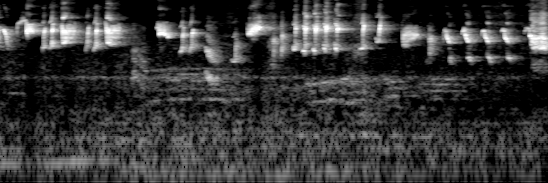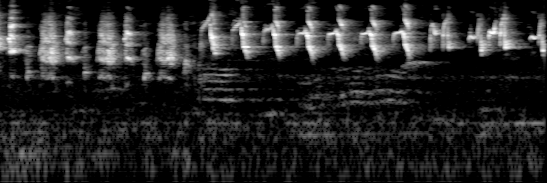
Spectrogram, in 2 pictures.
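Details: Long-tailed shrike delivering long varied song: mixed whistles and scratchy chatter, building into rapid rhythmic sharp notes near the end.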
